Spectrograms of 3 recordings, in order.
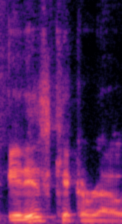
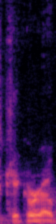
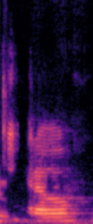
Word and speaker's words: Cicero: It is Kikero, but no one says it. And I'm also going to say Cicero. I'm not going to do that either. Cicero. Yeah. Yeah, there's no soft C in Latin.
